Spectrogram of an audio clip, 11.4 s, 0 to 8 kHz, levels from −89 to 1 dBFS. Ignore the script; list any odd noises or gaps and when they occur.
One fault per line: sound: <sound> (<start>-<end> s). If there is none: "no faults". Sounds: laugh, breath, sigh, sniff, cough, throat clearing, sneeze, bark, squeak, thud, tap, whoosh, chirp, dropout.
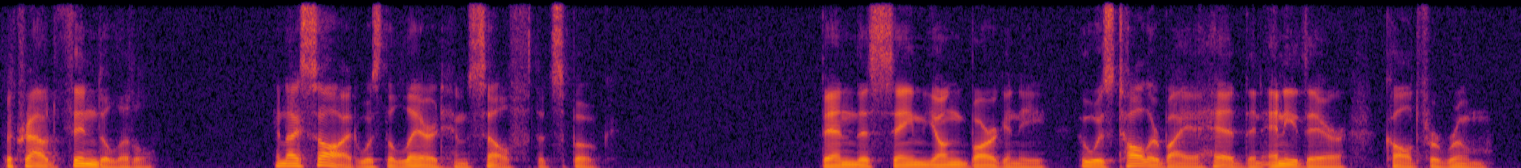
no faults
